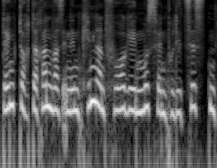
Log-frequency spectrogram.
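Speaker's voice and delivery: urgent, high appeal, cut off at the end; pleading. A narrator's reading. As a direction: plead with him to think. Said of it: "bat sie".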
